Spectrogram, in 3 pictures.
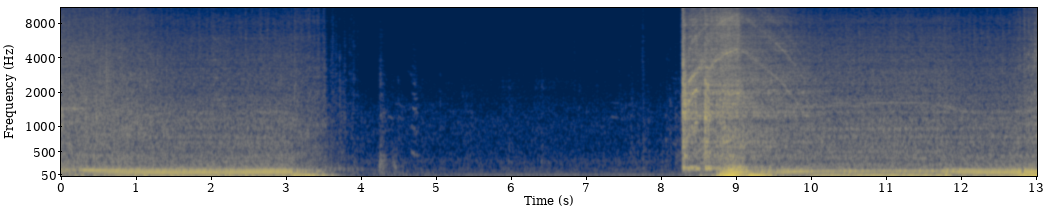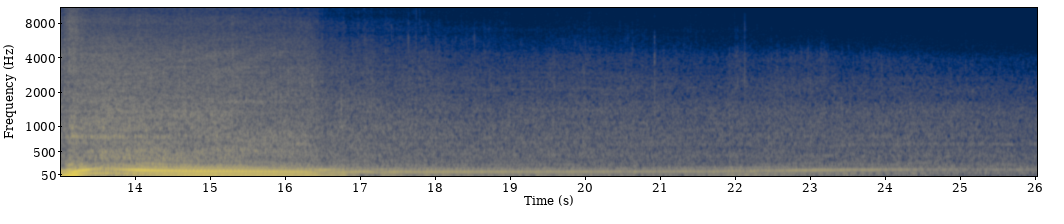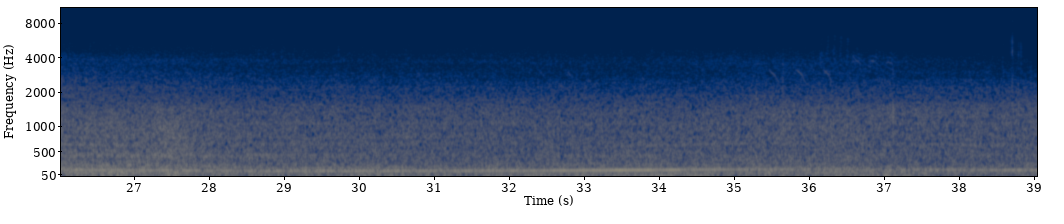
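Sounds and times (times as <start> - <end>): car engine starting and revving: 0.0 - 3.9, 8.3 - 26.2
car driving off: 0.0 - 4.0, 8.3 - 38.9.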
